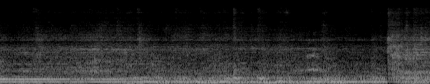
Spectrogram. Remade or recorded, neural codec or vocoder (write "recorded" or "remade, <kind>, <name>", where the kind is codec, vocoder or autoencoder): remade, codec, SNAC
